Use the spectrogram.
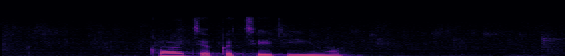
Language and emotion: Russian, sad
